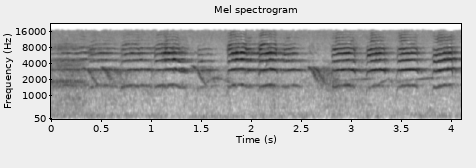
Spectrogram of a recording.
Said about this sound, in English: Oh, and a kookaburra. Whoa. Kookaburra, big chubby kookaburra, all puffy. Just having a bit of a swoop there. Can you hear him? You can just hear him. You can just hear him.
